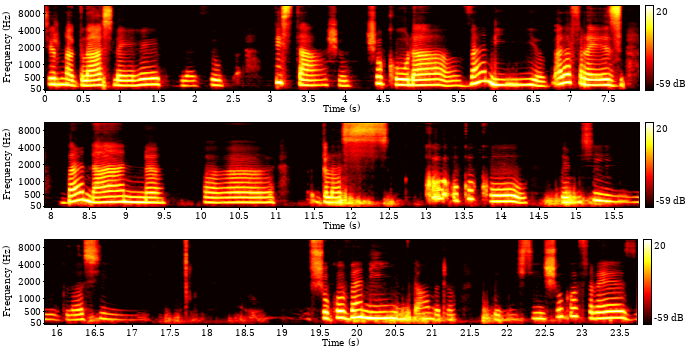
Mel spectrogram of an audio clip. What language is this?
Northern Betsimisaraka Malagasy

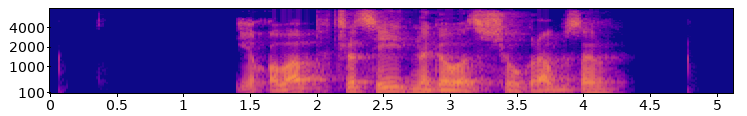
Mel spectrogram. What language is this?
Abkhazian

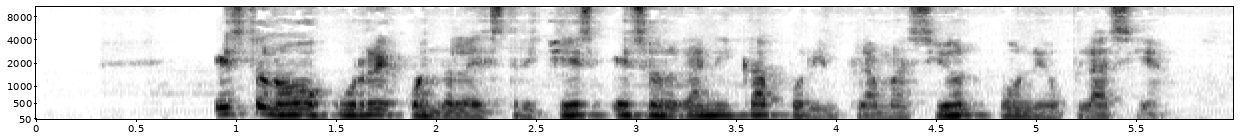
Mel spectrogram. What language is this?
Spanish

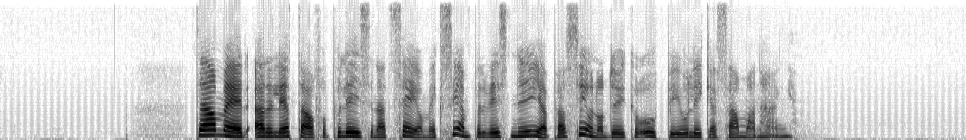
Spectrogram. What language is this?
Swedish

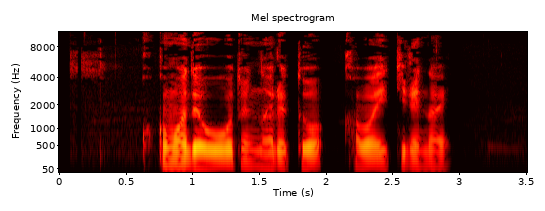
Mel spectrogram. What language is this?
Japanese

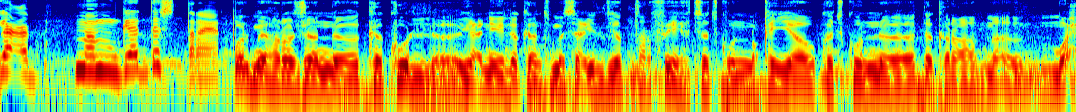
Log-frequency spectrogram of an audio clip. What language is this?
Arabic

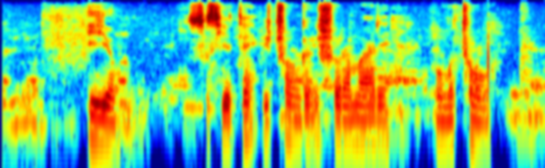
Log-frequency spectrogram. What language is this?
Kinyarwanda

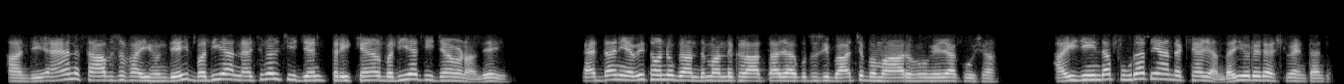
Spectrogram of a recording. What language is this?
Punjabi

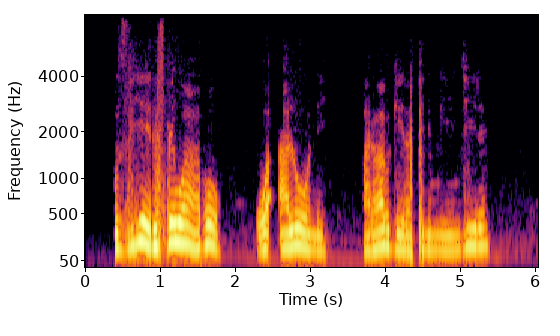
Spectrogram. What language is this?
Kinyarwanda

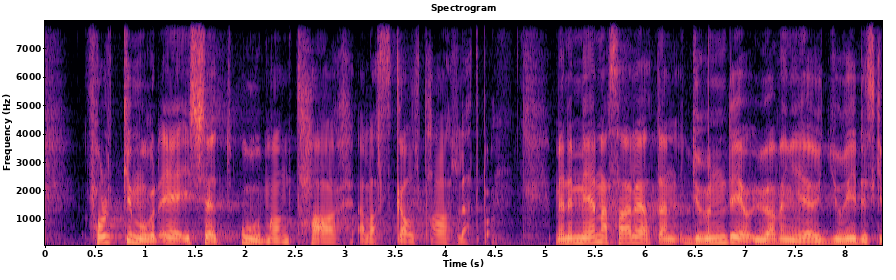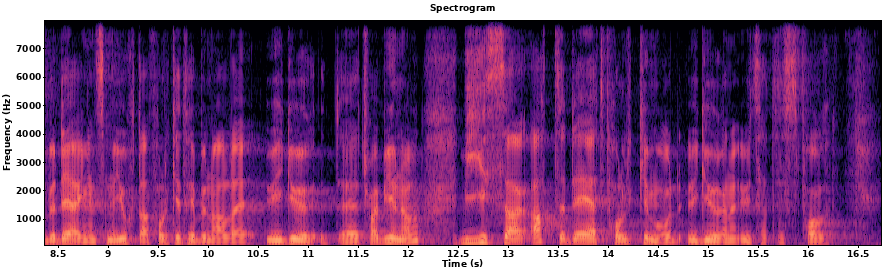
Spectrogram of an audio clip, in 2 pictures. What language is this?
Norwegian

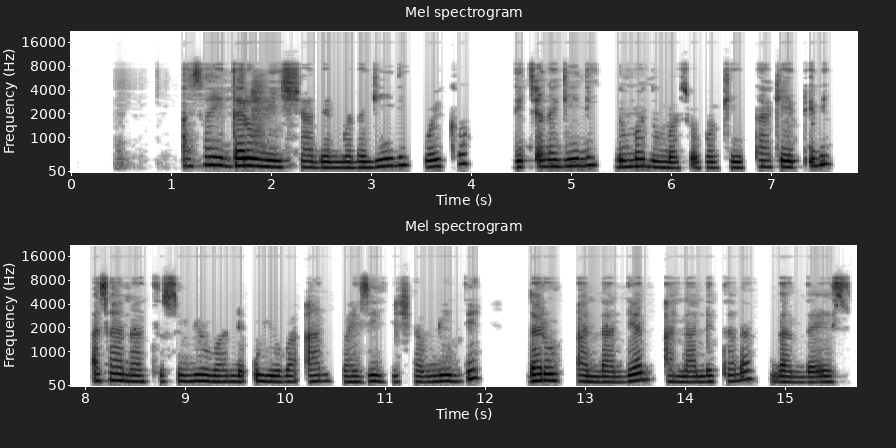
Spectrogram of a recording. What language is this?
Wolaytta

